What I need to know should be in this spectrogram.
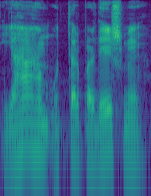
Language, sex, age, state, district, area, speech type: Urdu, male, 18-30, Uttar Pradesh, Saharanpur, urban, spontaneous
